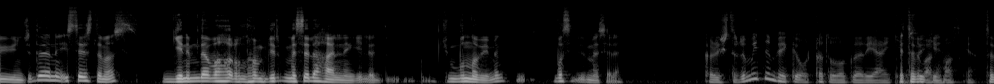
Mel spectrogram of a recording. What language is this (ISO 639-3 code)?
tur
